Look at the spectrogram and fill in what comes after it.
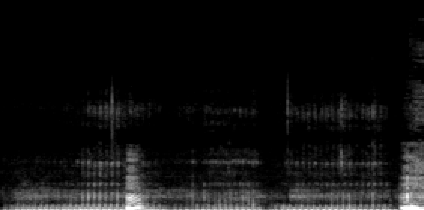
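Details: FeLV-positive pet cat waiting for breakfast indoors: steady low rumbling purr throughout, broken by two short rising meows, one near the middle and a louder one at the end.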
